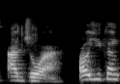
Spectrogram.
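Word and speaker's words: Adwoa: it's a j-u-a so even though it spells a-d-w-o-a you pronounce it with a J so it's ajoa or you can call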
